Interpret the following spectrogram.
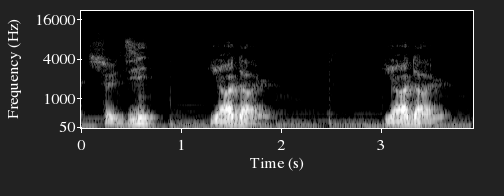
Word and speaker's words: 여덟: 8 se dit 여덟, 여덟. Attention, le petit pi-up ici ne se prononce pas.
